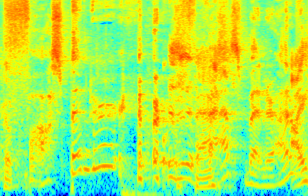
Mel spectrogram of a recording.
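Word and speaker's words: Fassbender: it was fast Bender I think Americans pronounce it fat but I think I've heard him say fos but Michael fos yes hey please don't kill us it's more Posh that way Posh yes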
